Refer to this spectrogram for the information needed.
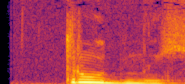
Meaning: hard, difficult
- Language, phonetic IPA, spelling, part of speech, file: Russian, [ˈtrudnɨj], трудный, adjective, Ru-трудный.ogg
